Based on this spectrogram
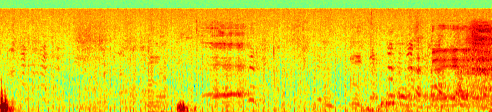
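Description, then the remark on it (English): A church audience imitates sheep, with a loud burst of bleating right at the start and another shorter bleat about two seconds later, over a murmuring crowd. “Only at Discovery Church will people go, bah, back at you.”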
